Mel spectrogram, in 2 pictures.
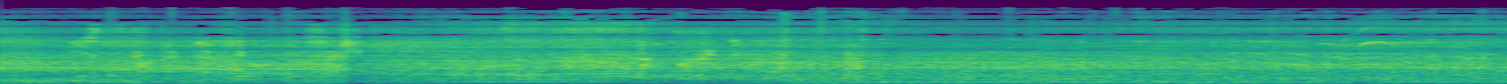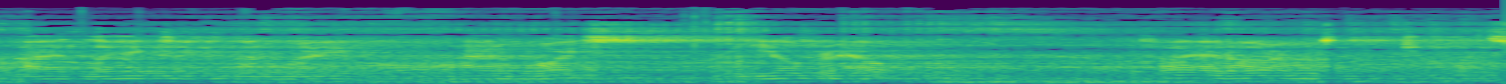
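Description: Loud live music plays over big loudspeakers in a big echoing arena.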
